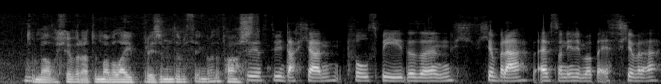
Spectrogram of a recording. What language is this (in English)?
Welsh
